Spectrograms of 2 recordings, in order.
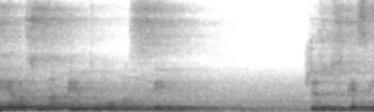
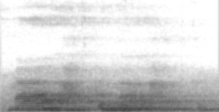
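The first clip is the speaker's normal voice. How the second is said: soft, lower, tender calling of a name; gentle and sweet; 4 semitones lower, 6 dB quieter, much slower than usual. Retold or imitated. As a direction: say her name gently, fading. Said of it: "E foi assim, doce assim". (chamando Marta com doçura, mais baixo)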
